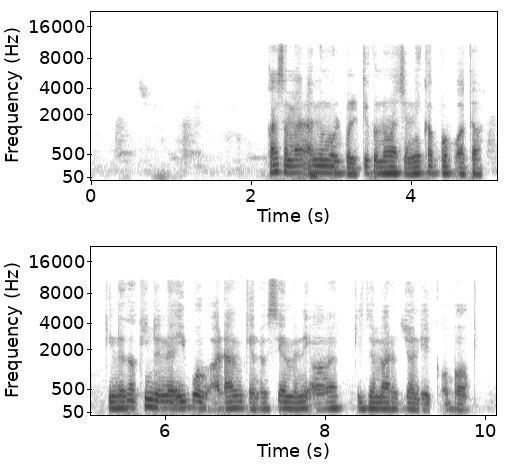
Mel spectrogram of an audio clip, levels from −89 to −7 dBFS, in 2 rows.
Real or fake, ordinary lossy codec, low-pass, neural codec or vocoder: fake; none; 10.8 kHz; codec, 44.1 kHz, 2.6 kbps, DAC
